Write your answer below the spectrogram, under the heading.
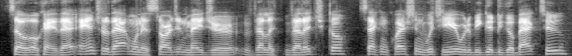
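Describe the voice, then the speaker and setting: Male gaming guide host, mid-pitched, bright forceful voice, casual walkthrough delivery, very dry close sound. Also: steady tone, quick pace, clean tone, no room sound. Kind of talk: casual game walkthrough commentary, reading game text aloud.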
